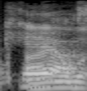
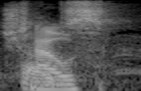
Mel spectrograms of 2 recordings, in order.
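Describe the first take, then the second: First: It is said with its usual 'kay-oss' sound. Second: It is said as spelled, like 'chouse'. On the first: "chaos is the one I always look at" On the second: "and think chouse"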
